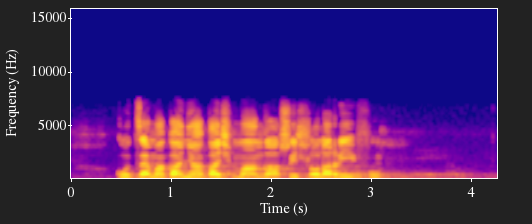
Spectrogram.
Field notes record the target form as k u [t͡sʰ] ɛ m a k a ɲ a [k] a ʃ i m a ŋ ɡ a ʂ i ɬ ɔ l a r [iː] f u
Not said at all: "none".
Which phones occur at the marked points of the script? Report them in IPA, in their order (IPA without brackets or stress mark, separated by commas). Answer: t͡s, k, iː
